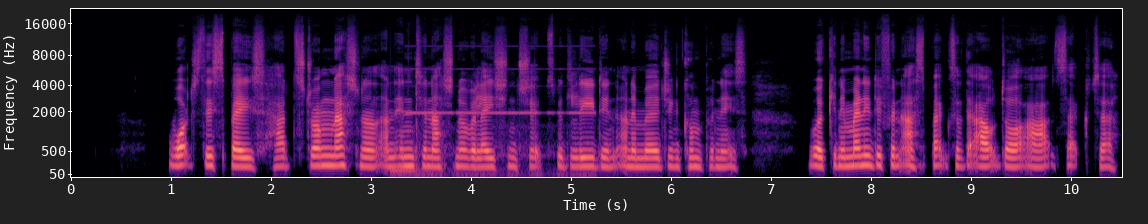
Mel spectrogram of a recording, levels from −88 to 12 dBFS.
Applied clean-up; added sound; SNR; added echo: neural mask model RNNoise.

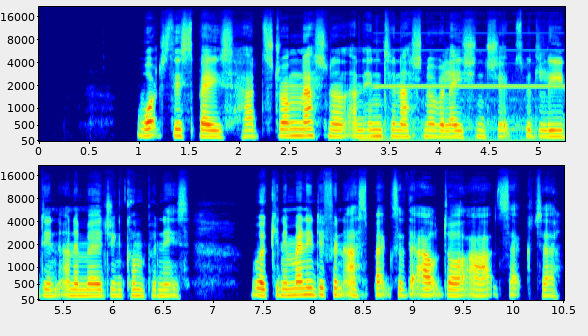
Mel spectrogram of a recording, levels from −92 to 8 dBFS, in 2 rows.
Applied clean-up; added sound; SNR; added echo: none; Bell; 14 dB; none.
